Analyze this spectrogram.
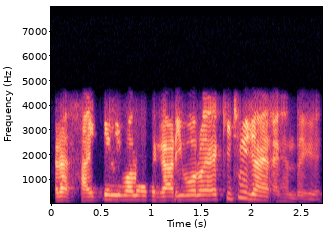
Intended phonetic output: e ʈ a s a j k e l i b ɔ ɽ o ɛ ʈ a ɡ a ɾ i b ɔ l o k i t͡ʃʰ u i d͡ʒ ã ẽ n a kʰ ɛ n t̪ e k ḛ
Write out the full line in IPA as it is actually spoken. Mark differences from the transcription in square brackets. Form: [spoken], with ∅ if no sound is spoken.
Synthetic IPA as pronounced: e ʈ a s a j k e l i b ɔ [l] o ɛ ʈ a ɡ a [ɽ] i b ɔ l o k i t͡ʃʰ u i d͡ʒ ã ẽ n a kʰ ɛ n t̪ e k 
